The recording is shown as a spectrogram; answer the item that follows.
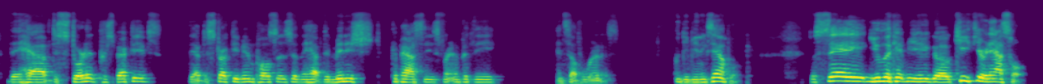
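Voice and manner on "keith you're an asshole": put-on tone, sounding serious and sincere. Giving an example of someone insulting the speaker: imitating a sincere insult. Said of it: "you say it like you mean it".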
